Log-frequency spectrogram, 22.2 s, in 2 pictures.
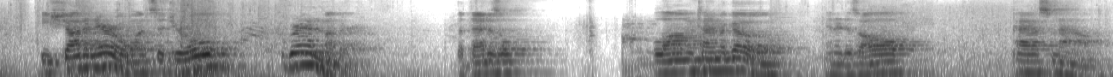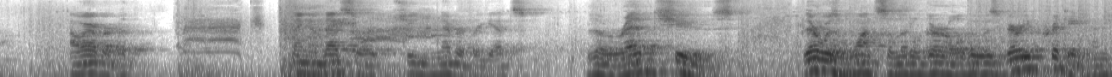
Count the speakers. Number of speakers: one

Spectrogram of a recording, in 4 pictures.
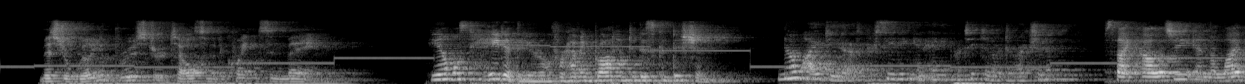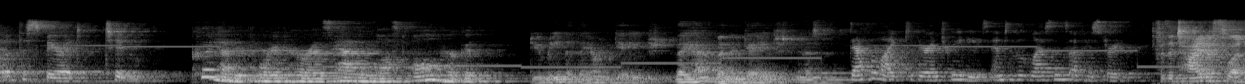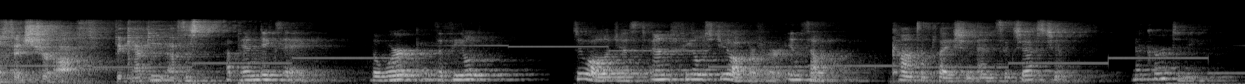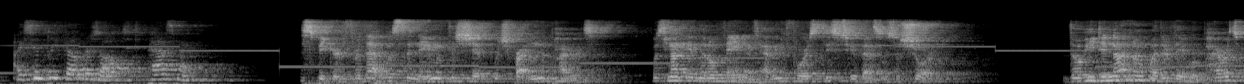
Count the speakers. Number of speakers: nine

